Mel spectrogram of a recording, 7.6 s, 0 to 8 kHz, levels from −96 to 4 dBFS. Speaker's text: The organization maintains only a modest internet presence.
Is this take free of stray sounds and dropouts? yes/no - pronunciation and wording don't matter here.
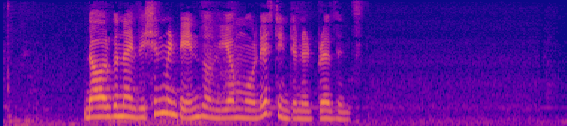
yes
